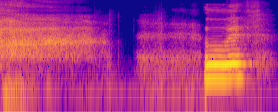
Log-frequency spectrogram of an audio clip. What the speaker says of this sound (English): Lion's breath is the out with the tongue sticking out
